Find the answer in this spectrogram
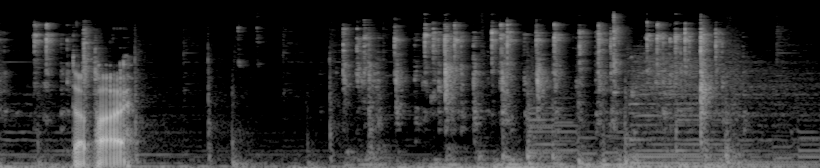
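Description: Typing on a computer keyboard: a quick, irregular run of key clicks as code is entered, with faint background music.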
